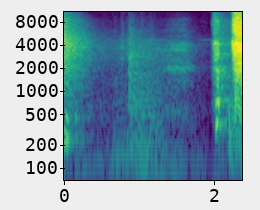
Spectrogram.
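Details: Sneeze during a FaceTime call: a quiet intake of breath followed by one sharp, forceful sneeze burst.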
